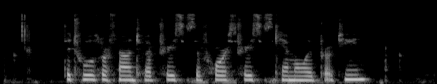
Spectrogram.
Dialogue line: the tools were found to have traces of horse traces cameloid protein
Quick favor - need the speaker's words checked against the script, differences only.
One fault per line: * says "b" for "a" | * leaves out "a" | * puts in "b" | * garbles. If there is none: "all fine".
all fine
